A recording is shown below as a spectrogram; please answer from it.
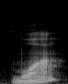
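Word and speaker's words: mois: are correct uh uh how do you say that muah is the French word for months is s silent must be but yeah thanks thanks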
